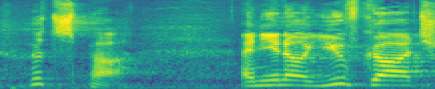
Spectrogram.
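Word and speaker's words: chutzpah: throughout the years for teaching me how to say the word hutzpah I used to say chutzpa and then Mark took me aside he says is hutzpah not chuta and if you say chuta you sound like a schmuck so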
